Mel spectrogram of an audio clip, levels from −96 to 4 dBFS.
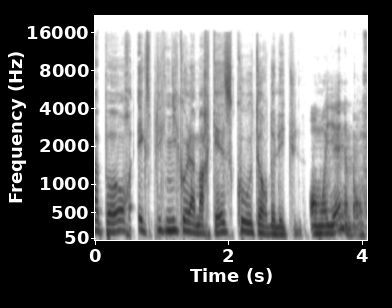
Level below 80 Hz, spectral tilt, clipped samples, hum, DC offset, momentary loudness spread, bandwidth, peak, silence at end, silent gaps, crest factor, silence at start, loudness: -50 dBFS; -6 dB/octave; under 0.1%; none; under 0.1%; 6 LU; 16.5 kHz; -6 dBFS; 0 s; none; 14 dB; 0 s; -20 LUFS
